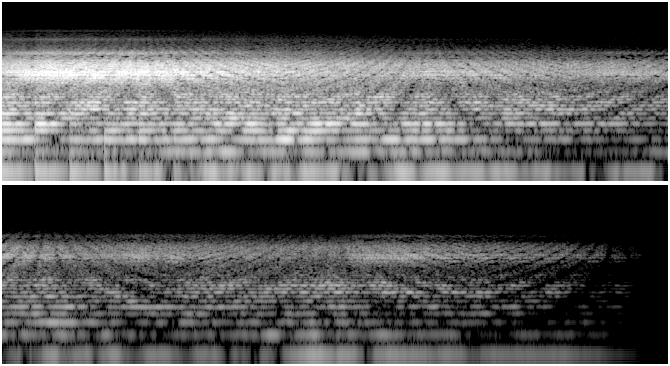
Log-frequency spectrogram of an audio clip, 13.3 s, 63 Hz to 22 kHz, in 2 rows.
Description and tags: THE REAL VIRUS 08 - BANDPASS VOWELPAD - E2
Big full pad sound. Nice filtering. All done on my Virus TI. Sequencing done within Cubase 5, audio editing within Wavelab 6.
multisample, pad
